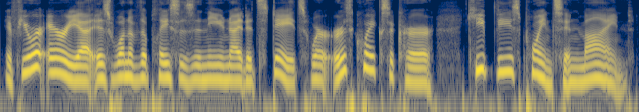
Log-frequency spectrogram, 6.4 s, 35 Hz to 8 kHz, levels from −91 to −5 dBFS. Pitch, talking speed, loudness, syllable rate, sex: 185 Hz, 190 wpm, -17 LUFS, 5.3 syllables/s, female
